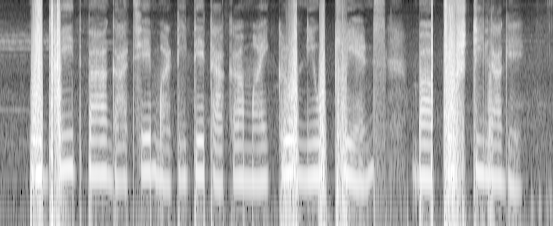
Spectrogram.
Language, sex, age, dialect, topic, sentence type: Bengali, female, 25-30, Standard Colloquial, agriculture, statement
